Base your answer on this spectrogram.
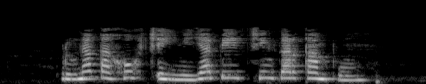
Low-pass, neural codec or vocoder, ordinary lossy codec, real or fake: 7.2 kHz; none; MP3, 24 kbps; real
